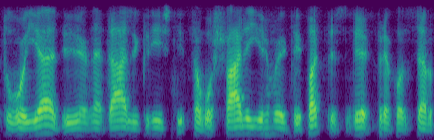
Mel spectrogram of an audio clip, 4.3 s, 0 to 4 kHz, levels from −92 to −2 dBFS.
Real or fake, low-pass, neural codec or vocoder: fake; 3.6 kHz; codec, 24 kHz, 0.9 kbps, WavTokenizer, small release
